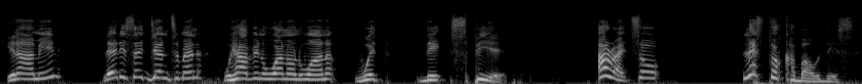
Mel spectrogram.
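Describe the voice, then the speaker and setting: A male radio host speaks in a high, very lively voice. His delivery is emphatic and conversational, and the sound is dry and close, suited to live interviewing. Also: measured pace, dry recording. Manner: emphatic, repeats "you know what I mean". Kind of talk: live radio interview, reading listener messages.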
